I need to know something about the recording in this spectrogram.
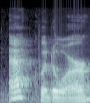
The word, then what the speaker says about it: Ecuador: like the Spanish so when we're saying Ecuador we stress on the E in English in Ecuadorian we do aqua door e n this is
